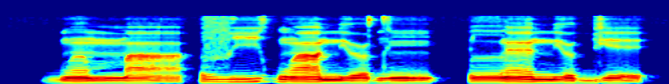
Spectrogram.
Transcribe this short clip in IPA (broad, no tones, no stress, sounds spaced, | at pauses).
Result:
b ə̃ mː ã | v i ɡʷ ã mʲ ə˞ d ĩ | lː ɛ̃ mʲ ə˞ bʲ e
